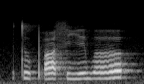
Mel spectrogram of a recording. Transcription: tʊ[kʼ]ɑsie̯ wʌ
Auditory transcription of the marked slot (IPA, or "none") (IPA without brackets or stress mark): pʼ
